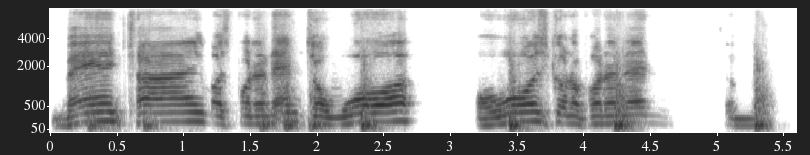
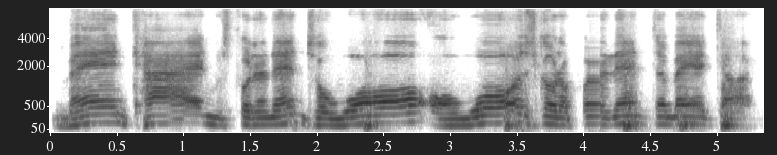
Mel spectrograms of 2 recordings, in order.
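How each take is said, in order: First: Louder emphatic repeat. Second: Each word weighed slowly; slow solemn quote. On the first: Shown as a demonstration. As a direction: drive it home to the listeners. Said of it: "You hear me?". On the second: Retold or imitated. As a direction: lay it out slowly and gravely. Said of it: "I remember him saying".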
